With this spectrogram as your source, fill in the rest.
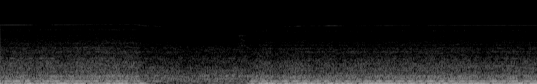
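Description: A truck engine drones steadily, easing off briefly before pulling again.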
